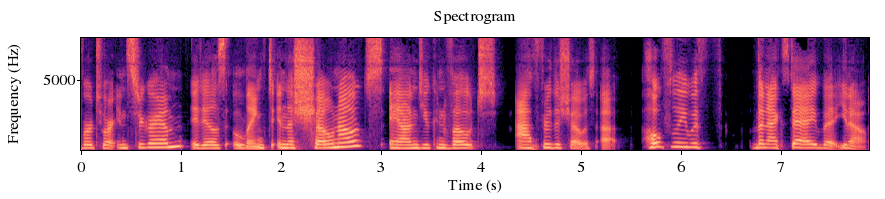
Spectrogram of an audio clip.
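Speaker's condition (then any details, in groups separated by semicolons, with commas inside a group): No condition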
